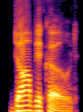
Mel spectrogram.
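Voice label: "dovecote", American English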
